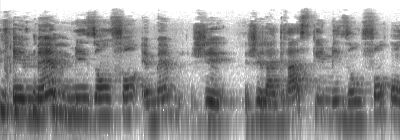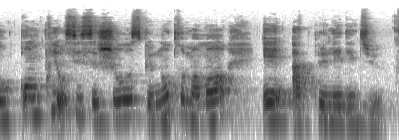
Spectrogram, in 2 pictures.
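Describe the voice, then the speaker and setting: A woman talks fairly slowly in a fairly high voice, her pitch varying in an ordinary way. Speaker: interpreter. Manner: halting, with false starts.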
